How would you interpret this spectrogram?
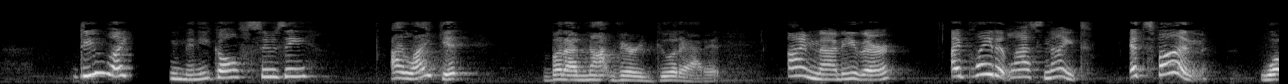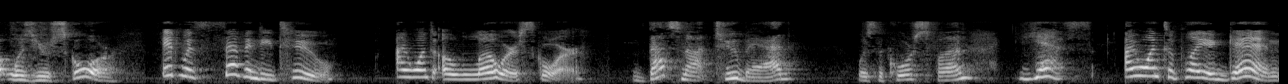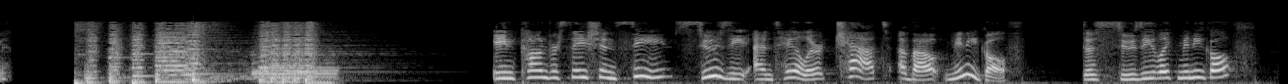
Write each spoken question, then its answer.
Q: Does Susie like mini golf?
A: Well, Susie says that she does like mini golf, but she's not very good at it.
